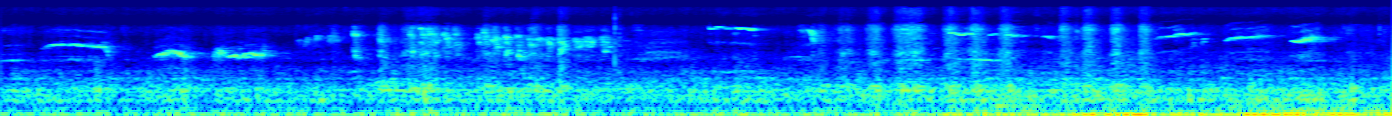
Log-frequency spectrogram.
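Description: Short, high bird chirps, many in a row, over a low steady hum that grows louder toward the end; a quick run of clicks comes in the second half.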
